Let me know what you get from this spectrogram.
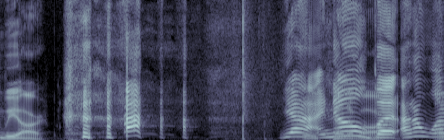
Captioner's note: laughs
